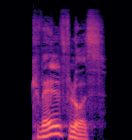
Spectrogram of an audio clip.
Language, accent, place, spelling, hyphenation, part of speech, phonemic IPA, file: German, Germany, Berlin, Quellfluss, Quell‧fluss, noun, /ˈkvɛlˌflʊs/, De-Quellfluss.ogg
- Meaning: a headstream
